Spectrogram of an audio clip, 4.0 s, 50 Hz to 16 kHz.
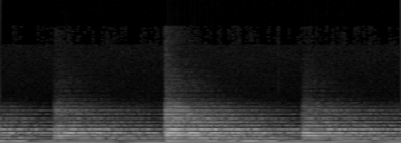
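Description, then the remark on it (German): Church bells of the Boßlerer church ring in a slow, steady peal, three strong strikes over a sustained humming drone of overlapping tones that linger between each stroke, full. The large bell was cast in 1338 for St. Maria im Kapitol in Cologne. “Besonders einladend ist der Klang der großen Glocke, die viel älter ist als die Boßlerer Kirche.”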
